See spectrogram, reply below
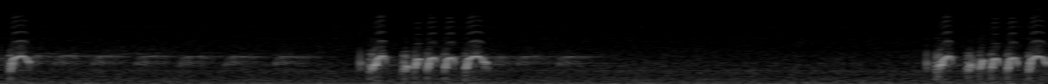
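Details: Local zebra dove in lively song, answering at once after a single call: a faint series of even coos, then two loud bursts of five or six quick, curling, bubbly coo notes, with a steady low hum behind.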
